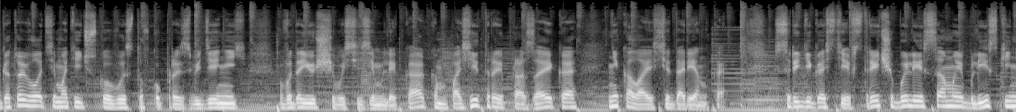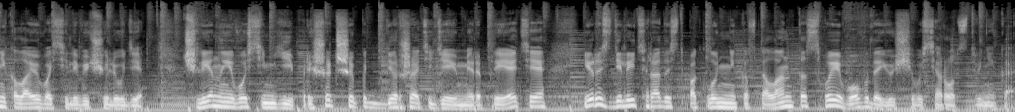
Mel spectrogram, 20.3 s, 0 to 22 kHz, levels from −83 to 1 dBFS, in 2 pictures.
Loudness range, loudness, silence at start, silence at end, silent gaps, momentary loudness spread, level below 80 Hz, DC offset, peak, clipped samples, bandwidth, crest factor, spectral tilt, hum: 2 LU; -12 LUFS; 0 s; 0 s; none; 5 LU; -28 dBFS; under 0.1%; 0 dBFS; under 0.1%; over 20 kHz; 12 dB; -6 dB/octave; none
